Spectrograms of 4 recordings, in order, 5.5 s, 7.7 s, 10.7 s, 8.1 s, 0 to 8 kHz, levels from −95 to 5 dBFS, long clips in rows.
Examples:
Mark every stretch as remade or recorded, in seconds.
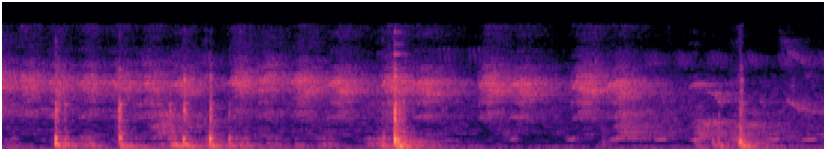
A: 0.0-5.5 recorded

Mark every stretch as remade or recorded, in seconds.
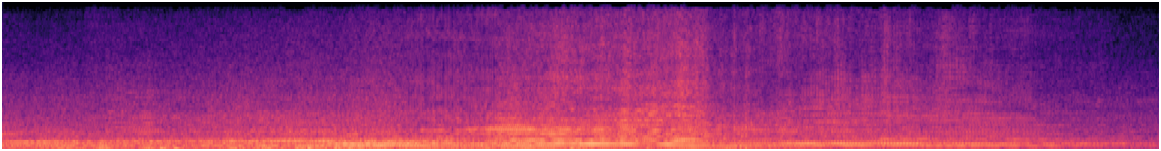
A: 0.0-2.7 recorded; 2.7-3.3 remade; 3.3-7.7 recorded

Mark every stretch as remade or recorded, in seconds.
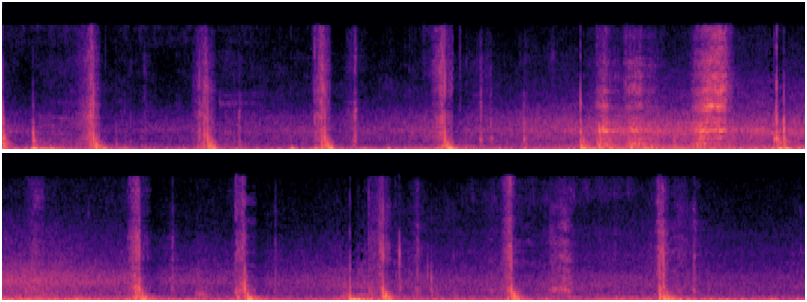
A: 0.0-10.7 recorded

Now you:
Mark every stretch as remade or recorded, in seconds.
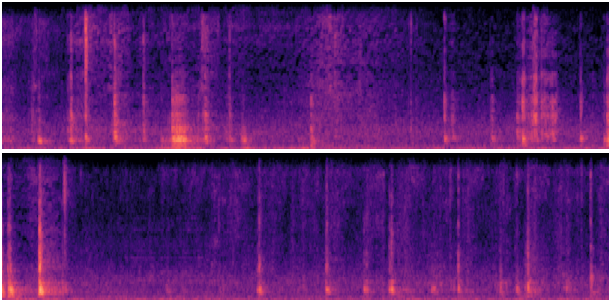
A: 0.0-4.8 recorded; 4.8-5.4 remade; 5.4-8.1 recorded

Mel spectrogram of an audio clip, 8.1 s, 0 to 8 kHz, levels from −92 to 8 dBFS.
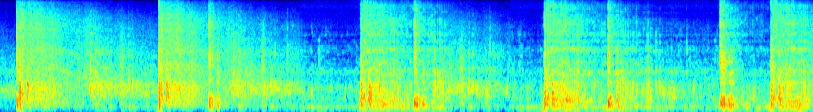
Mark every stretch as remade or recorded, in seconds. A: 0.0-3.0 recorded; 3.0-4.5 remade; 4.5-5.1 recorded; 5.1-8.1 remade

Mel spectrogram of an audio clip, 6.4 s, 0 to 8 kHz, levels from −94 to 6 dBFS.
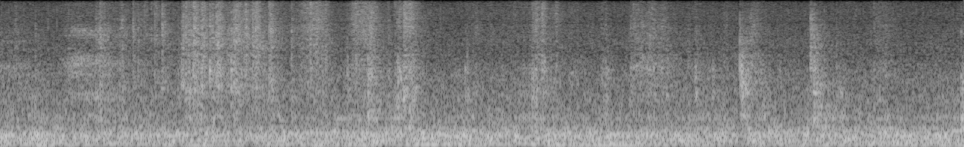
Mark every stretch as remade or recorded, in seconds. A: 0.0-6.4 recorded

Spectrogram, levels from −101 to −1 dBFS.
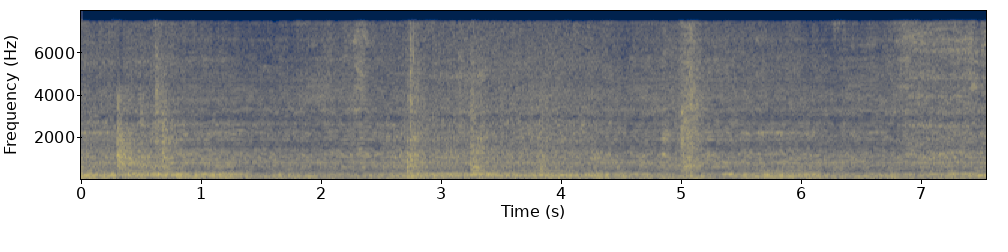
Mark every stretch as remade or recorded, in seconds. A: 0.0-0.8 recorded; 0.8-2.5 remade; 2.5-4.3 recorded; 4.3-6.9 remade; 6.9-7.5 recorded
